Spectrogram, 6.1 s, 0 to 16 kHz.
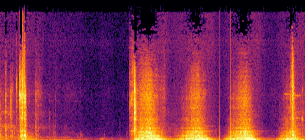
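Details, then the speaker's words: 1995 Ford Mustang 5.0, first start attempt after sitting four to five months, on a booster pack with a bad car battery: slow, laboured starter heaves about once a second with no firing; weak battery supply. "think good I guess I have to get the battery that battery's bad in the car so I might have to get my battery hook it up see what happens"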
